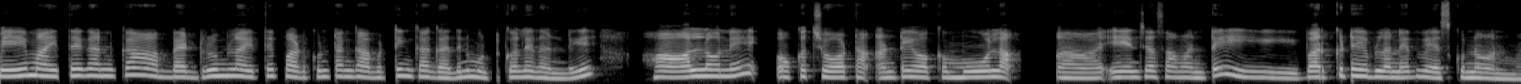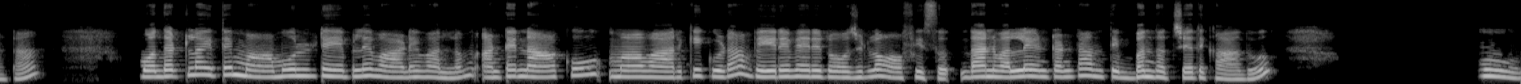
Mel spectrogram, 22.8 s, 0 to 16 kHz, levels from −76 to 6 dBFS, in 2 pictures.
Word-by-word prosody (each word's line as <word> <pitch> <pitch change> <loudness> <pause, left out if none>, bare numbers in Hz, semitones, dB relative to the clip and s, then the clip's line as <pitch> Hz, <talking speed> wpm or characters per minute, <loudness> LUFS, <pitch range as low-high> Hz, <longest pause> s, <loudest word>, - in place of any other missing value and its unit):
మేమైతే 265 0 +2
గనుక 270 +1 -1 0.3
బెడ్‌‌‌‌‌‌‌‌‌‌‌‌రూంలో 245 +4 0
అయితే 240 +3 -3
పడుకుంటాం 240 +1 -2
గాబట్టి. 215 +2 -3
ఇంక 255 - -4
ఆ 225 - -6
గదిని 210 +4 -1
ముట్టుకోలేదండి. 215 -2 -3 0.5
హాల్‌ 230 +2 +4
లోనే 260 +2 +1 0.3
ఒక 230 +2 -6
చోట 220 -1 0 0.2
అంటే 215 +3 -3
ఒక 220 - -10
మూల 230 +2 +2 0.5
ఆహ్, 200 0 -1 0.2
ఏం 225 - +1
చేసామంటే 225 +1 -2 0.2
ఈ - - -2 0.5
వర్క్‌టేబుల్ 245 +1 +1
అనేది 220 +2 -2
వేసుకున్నాం 205 0 -1
అనమాట. 165 -2 -5 1.0
మొదట్లో 255 +5 +2
అయితే 300 +1 0 0.2
మామూలు 250 +3 +2
టేబుల్ 250 0 +2
వాడేవాళ్ళం. 220 0 -1 0.2
అంటే 225 +3 +1 0.2
నాకు 235 +5 +1 0.3
మా 240 - +3 0.2
వారికి 220 +3 +1
కూడా 245 +5 +2 0.2
వేరే 240 +1 +5
వేరే 245 -1 +4
రోజుల్లో 220 +3 0
ఆఫీసు 205 -3 -2 0.2
దానివల్ల 240 0 +5
ఏంటంటే 240 +2 -1
అంత 245 -2 -4
ఇబ్బంది 230 +3 +2
వచ్చేది 205 +2 0
గాదు. 165 0 -1 1.7
హ్మ్. 245 -6 +1
230 Hz, 120 wpm, -23 LUFS, 220-250 Hz, 1.7 s, వేరే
